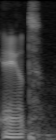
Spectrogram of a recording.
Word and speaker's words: aunt: okay as a kid I'd say aunt like like aunt like the bug aunt I don't say aunt or aunt or anything like that it's aunt I use awe when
